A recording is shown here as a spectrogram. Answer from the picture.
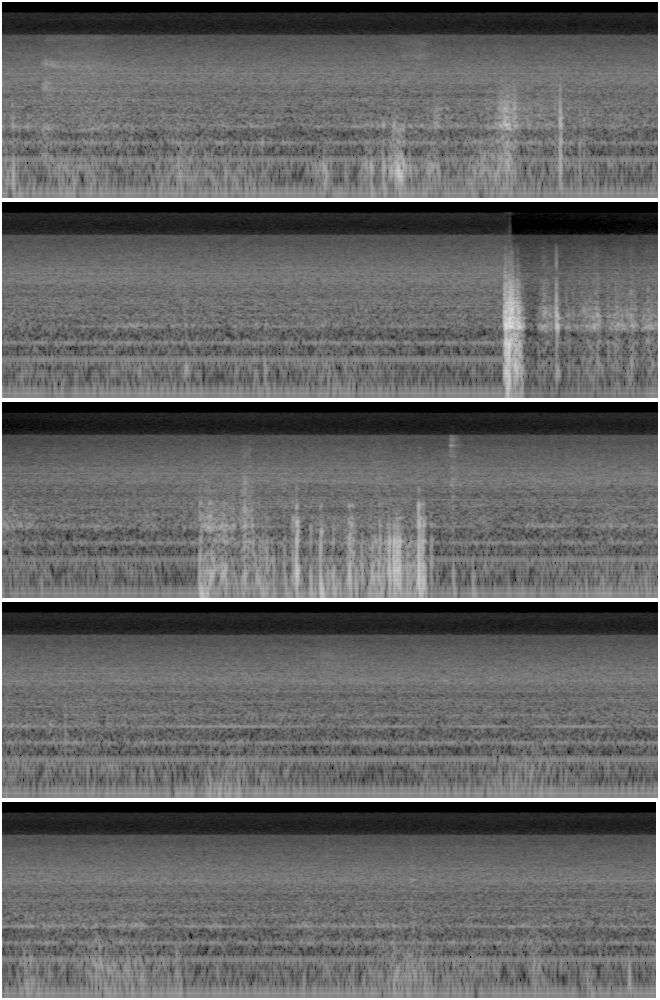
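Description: Steady hiss and low electrical hum of an ROV control-room audio feed, broken by scattered clicks and knocks. The loudest is a single sharp knock about twelve seconds in, followed a few seconds later by a cluster of smaller knocks.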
